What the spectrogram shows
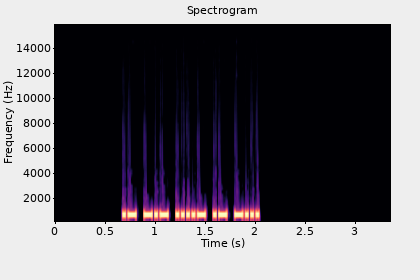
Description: Morse code, heard as a keyed tone, about 59 wpm, 700 Hz. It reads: AK4AB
